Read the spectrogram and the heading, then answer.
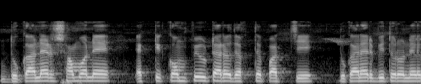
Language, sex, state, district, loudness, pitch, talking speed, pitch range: Bengali, male, Assam, Hailakandi, -16 LUFS, 155 Hz, 130 wpm, 145-160 Hz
